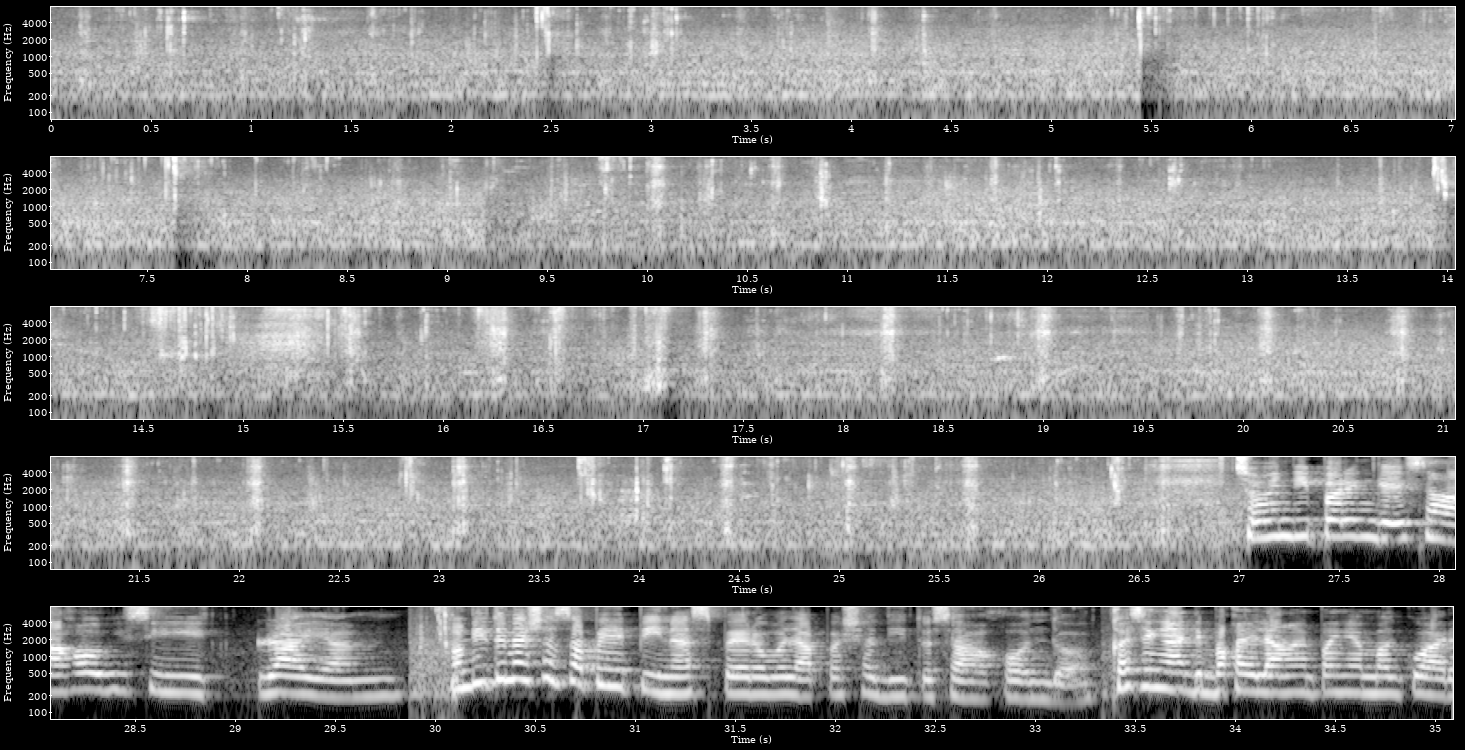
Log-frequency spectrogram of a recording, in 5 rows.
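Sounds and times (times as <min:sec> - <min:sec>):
crunchy chewing: 0:00.0 - 0:27.0.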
